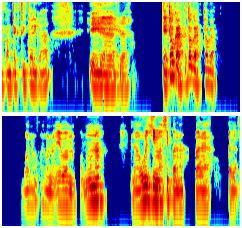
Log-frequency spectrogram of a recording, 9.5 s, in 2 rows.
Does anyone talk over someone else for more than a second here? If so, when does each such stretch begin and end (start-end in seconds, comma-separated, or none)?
none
